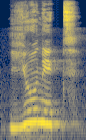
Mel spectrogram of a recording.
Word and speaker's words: unit: U hərfi ilə yazılsa belə unit samitlə deyilir.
